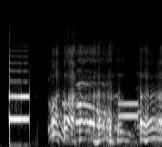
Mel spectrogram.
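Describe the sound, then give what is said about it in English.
A telephone keypad tone from an accidental pocket dial: one short, steady dual-pitched beep at the start, followed after a brief gap by a voice-like sound over the line. “Somebody's butt dialing.”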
